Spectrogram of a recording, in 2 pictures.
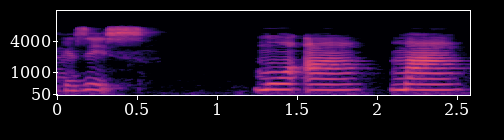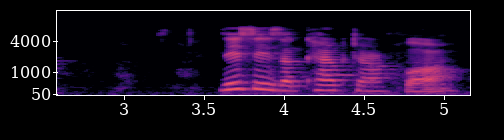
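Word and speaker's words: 马: The third one with the third tone,Its pronunciation is just like this. Mo a ma. Ma. This is a character for ma. It means horse.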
